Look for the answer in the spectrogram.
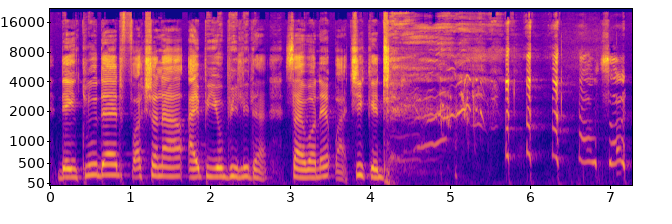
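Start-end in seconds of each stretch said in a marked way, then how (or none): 4.1-5.4 high-pitched helpless laughing fit; helpless laughter. Real, not acted. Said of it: "I don't know why I'm laughing". 6.6-7.2 real laughter, softer and higher; laughing. Real, not acted. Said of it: "I don't know why I'm laughing".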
